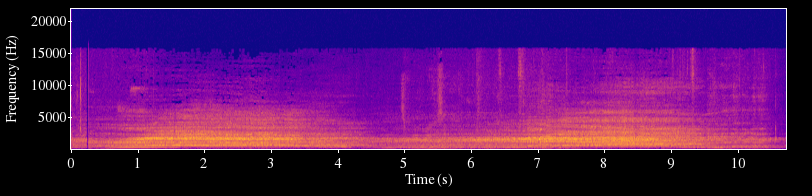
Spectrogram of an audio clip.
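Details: At the Mayan ruins of Xunantunich in Belize, a group of howler monkeys roars in long, rolling waves of harsh, throaty howling that rise, dip briefly around four seconds, then build again before tailing off; audio not enhanced.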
